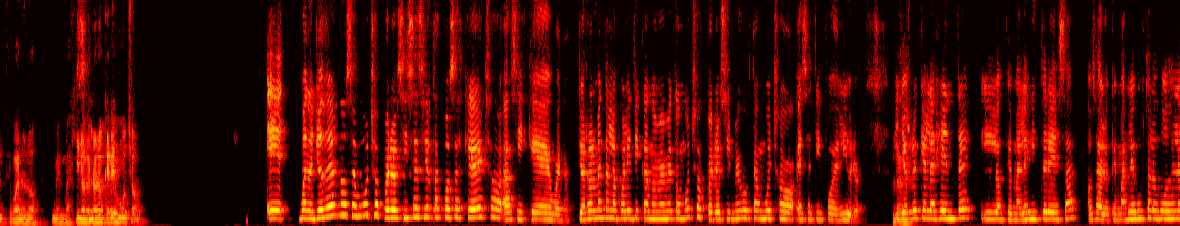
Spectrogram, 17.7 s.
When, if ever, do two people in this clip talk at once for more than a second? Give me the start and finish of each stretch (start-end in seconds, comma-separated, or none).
none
